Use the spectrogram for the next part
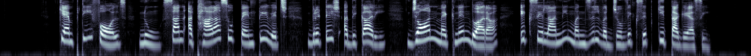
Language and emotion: Punjabi, neutral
